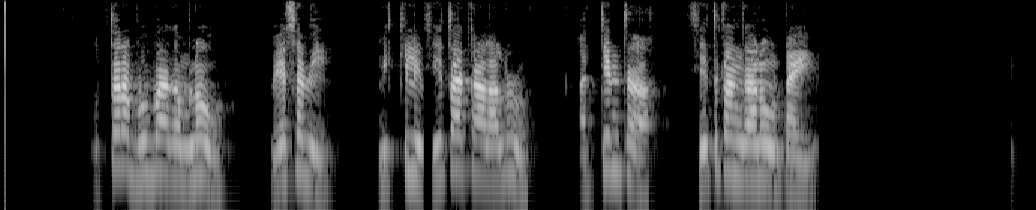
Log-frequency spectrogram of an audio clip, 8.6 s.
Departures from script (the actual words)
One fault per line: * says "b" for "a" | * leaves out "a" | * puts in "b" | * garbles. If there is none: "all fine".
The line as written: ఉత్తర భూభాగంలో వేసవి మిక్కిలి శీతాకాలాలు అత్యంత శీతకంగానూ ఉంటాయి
all fine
